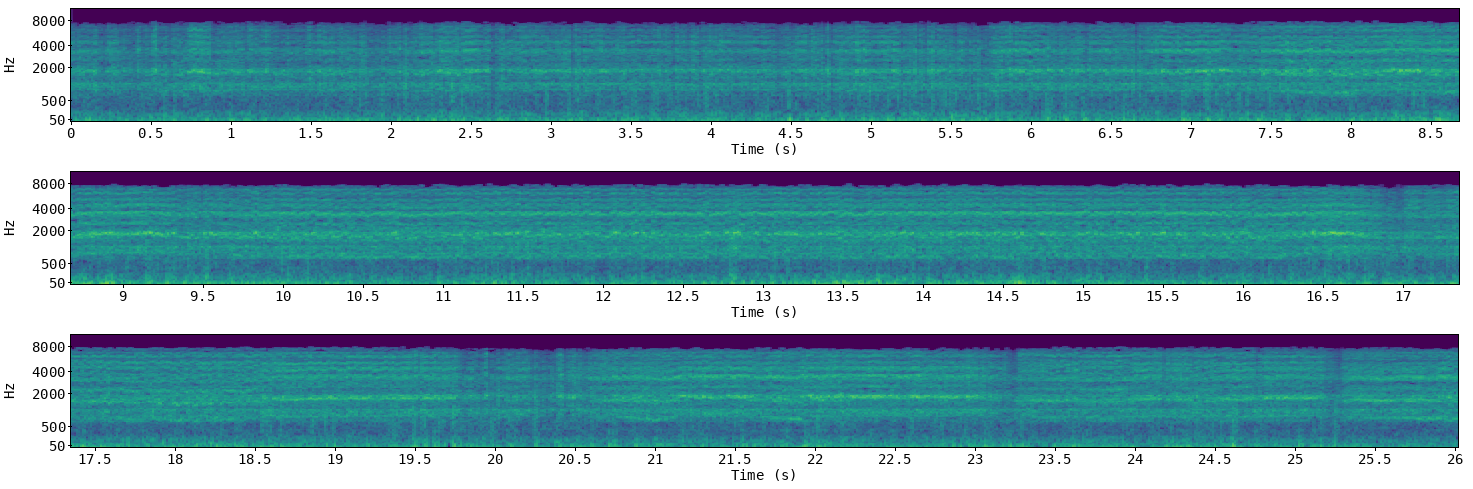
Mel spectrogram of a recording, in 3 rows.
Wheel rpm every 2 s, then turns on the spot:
230, 230, 230, 230, 220, 210, 210, 210, 210, 220, 220, 220, 220.
none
